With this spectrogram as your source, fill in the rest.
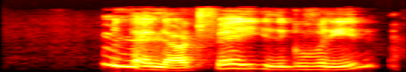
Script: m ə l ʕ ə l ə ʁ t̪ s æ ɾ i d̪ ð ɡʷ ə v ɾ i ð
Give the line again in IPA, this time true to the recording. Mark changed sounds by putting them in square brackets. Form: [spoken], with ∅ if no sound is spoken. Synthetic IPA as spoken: m ə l ʕ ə l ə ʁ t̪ [f] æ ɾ i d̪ ð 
